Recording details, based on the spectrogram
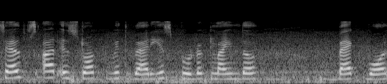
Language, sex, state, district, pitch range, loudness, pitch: English, female, Jharkhand, Garhwa, 240-275 Hz, -17 LUFS, 255 Hz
